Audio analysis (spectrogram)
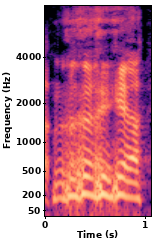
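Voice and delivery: normal talking voice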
